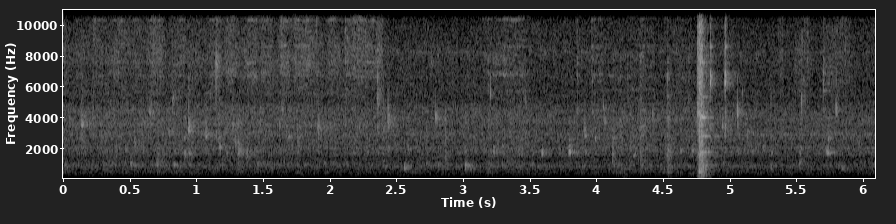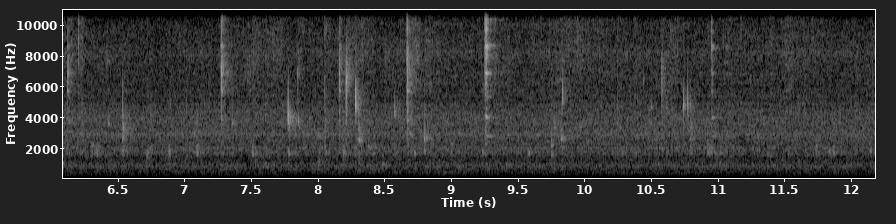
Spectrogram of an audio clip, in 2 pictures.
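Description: Chopsticks tap and scrape against a frying pan.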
